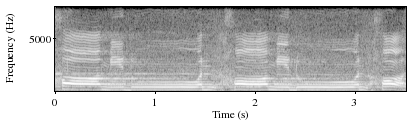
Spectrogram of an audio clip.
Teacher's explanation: kho suaranya agak kasar, kho hurufnya tebal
